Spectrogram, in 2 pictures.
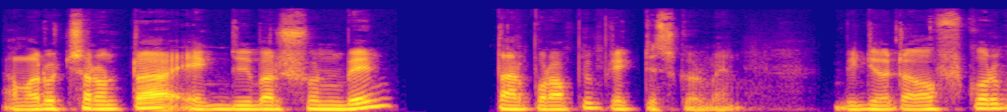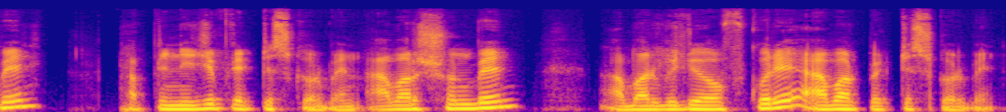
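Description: A man teaching Quran pronunciation, chanting phrases slowly and then explaining in a quick, lower voice. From Bangladesh. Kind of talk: slow drawn-out recitation drills with quick spoken instructions.

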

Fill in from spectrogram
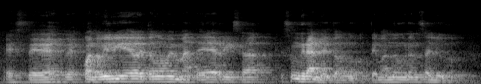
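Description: A man's voice: fairly low pitch, steady tone, a little fast, highs cut off. A man, explaining himself casually and apologetically, with many fillers. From Peru. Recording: very echoey room.

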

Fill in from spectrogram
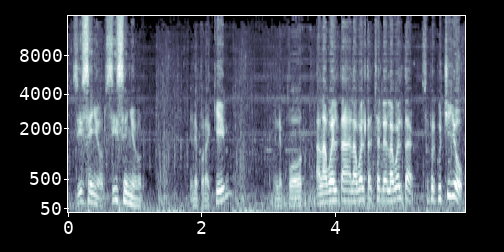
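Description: A young man with a Mexican Spanish accent giving excitable play-by-play commentary on a shooter game, talking to himself and laughing often. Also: on the high side, a little fast. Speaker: gaming channel host. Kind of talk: live gameplay commentary. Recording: noisy game audio behind voice. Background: gunfire and game sounds.

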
